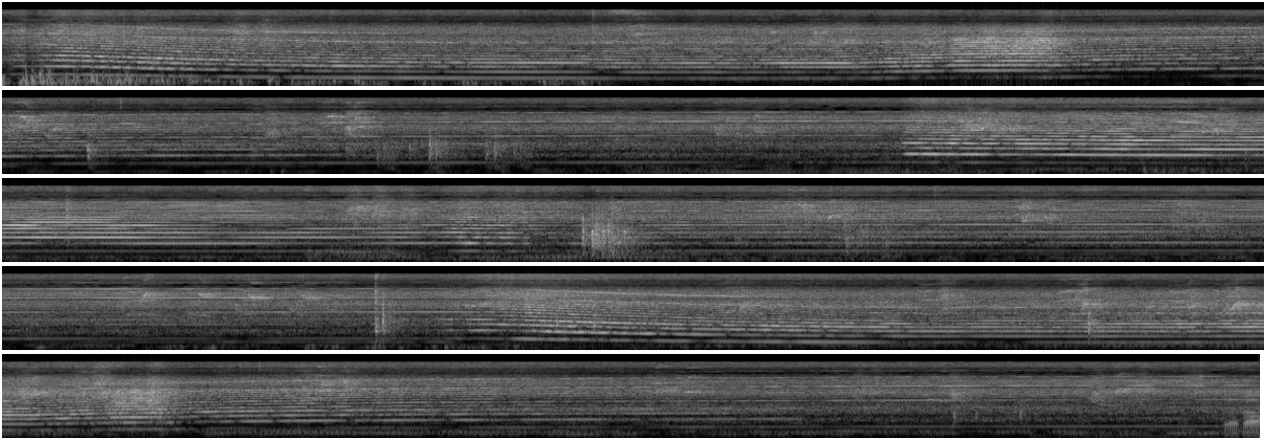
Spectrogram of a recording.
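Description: A droning pitched tone, rich in overtones, that slides down in pitch, swings back up and holds steady, repeating about every ten seconds, with a few short knocks in between.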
